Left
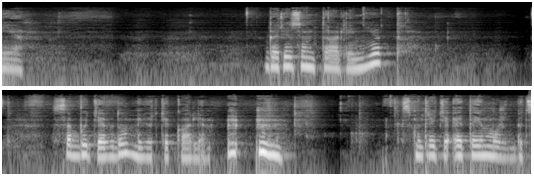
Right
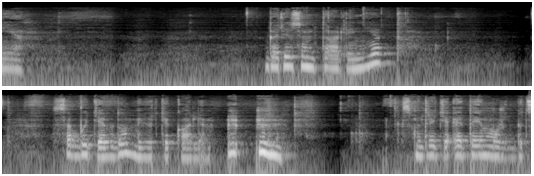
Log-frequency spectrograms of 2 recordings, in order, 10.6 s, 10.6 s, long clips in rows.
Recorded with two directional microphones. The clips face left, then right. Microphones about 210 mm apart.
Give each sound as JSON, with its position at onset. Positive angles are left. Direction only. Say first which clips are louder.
{"t": 0.0, "sound": "speech", "louder": "left 5 dB", "side_deg": 35}
{"t": 2.6, "sound": "speech", "louder": "left 5 dB", "side_deg": 45}
{"t": 5.8, "sound": "speech", "louder": "left 6 dB", "side_deg": 30}
{"t": 9.2, "sound": "speech", "louder": "left 6 dB", "side_deg": 35}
